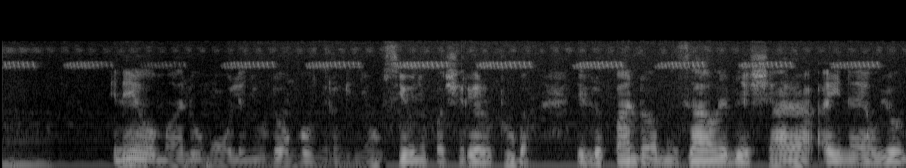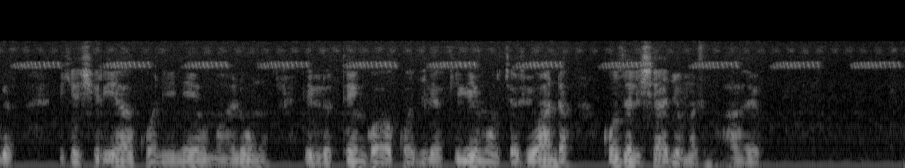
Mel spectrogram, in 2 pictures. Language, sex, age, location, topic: Swahili, male, 25-35, Dar es Salaam, agriculture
